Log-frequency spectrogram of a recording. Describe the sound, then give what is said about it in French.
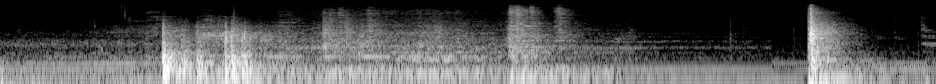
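A clafoutis dish is slid into an oven with a few metallic clunks and rattles, then the oven door shuts with a firm bang. No one speaks. “Et il faut juste que j'enfourne en fait, c'est ça.”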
